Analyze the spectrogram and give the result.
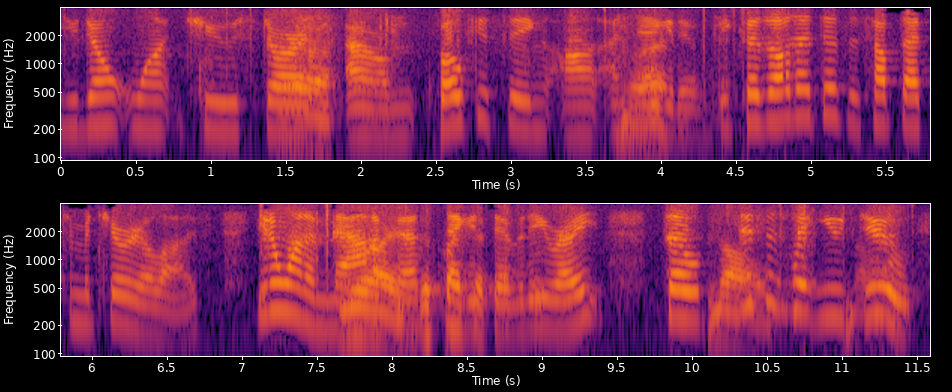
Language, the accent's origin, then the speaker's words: English; New Jersey, United States; I'm Italian too, but I'm from a Jersey Ital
